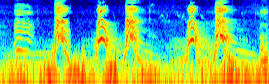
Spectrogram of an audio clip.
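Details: Wild dog in a Chad desert letting out about six sharp, yelping barks, each rising then dropping in pitch, spaced roughly half a second to a second apart above a constant low background rumble.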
